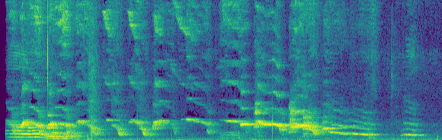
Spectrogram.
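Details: A pet Rottweiler howls, upset about the puppy. Tonal, harmonic howls and whines, many sliding downward, repeat roughly once a second for about nine seconds and rise and fall in strength.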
